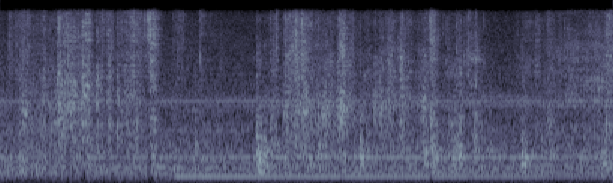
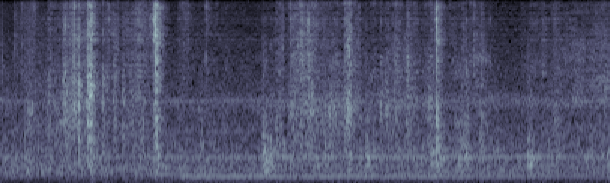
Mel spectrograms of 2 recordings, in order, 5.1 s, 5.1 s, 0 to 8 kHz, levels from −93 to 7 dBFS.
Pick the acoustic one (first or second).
first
